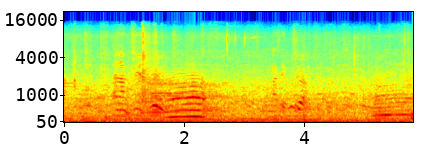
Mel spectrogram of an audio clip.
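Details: Cattle on a truck bedded with soil to reduce stress during transport in Indonesia; short low moos and grunts, partly masked by crowd noise and rumble.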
